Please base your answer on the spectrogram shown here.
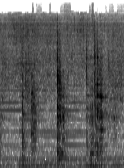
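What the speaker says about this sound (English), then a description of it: "I'm going to go ahead and add my sausage in, kielbasa. Going to stir these around and brown them up." Kielbasa sausage browns in a pan, sizzling softly while it is stirred, with a few scraping strokes close by.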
